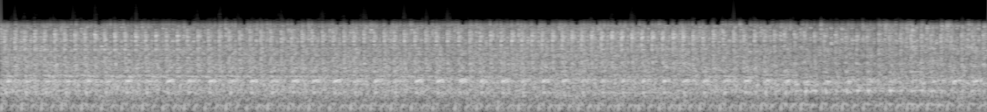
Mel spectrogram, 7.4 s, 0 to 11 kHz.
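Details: VW Type 4 engine at steady idle: sharp, regular knocking about three times a second standing out from the engine note; engine knock, cause unconfirmed.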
